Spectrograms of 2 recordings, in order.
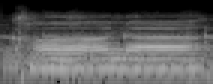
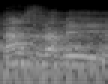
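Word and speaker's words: na zdraví: Kona. Kona. No. No. Na, na, na, na, na. It starts with na. Na. Na. Nazdraví!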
